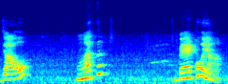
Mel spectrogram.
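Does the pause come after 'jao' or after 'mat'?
after jao. The pause comes after the word 'jao'. The listener is told to go and not sit here. "मैंने सुना जाओ"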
